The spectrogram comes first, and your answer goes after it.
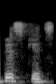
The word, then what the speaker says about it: biscuit: like biscuit biscuit so the U is not pronounced in biscuit okay great job everyone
